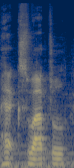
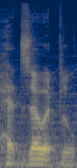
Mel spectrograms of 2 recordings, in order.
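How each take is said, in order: First: The middle consonant is sounded as 'ks'. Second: The middle consonant is sounded as 'z'. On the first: The speaker calls it right. "I think in that instance it's an X" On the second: The speaker calls it wrong. "some people pronounce the X as a Z"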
